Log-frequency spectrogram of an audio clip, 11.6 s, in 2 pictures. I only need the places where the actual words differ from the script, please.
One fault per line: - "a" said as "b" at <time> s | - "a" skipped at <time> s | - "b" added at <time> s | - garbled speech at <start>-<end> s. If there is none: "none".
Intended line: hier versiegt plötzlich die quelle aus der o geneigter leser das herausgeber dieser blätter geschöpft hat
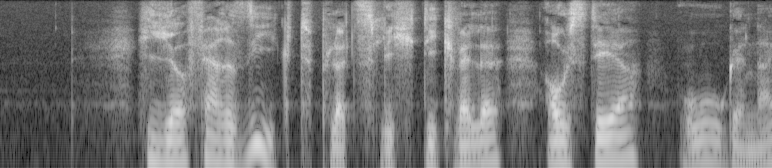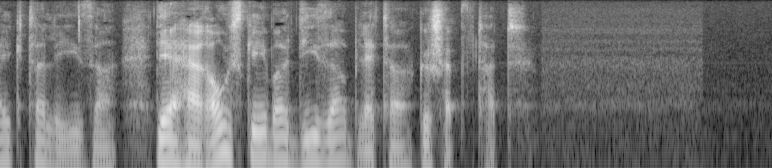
- "das" said as "der" at 7.0 s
